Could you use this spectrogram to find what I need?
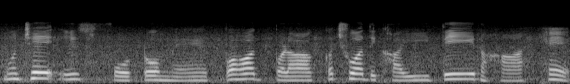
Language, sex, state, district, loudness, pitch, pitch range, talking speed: Hindi, female, Madhya Pradesh, Katni, -18 LUFS, 210 Hz, 185-245 Hz, 115 wpm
